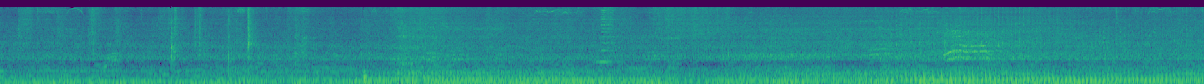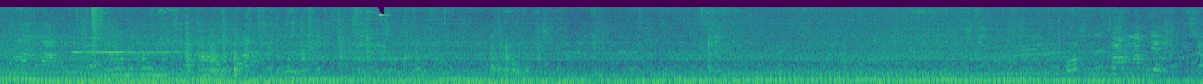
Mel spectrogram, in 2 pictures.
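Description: A motor engine, likely a motorcycle or other vehicle nearby, runs with a steady low rumble that grows a little louder about four seconds in, under the outdoor ambience of a small street market with occasional bits of people's voices.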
